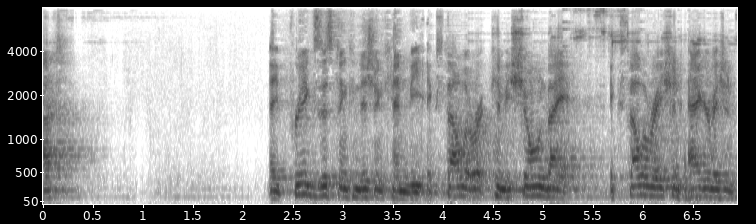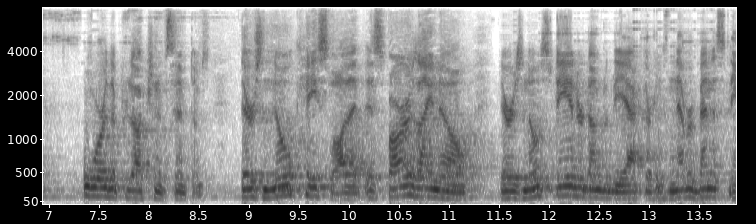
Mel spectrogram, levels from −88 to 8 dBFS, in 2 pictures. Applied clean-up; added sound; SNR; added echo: neural separator model SepFormer DNS4.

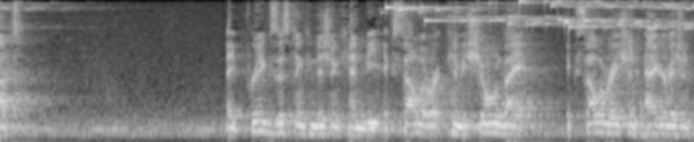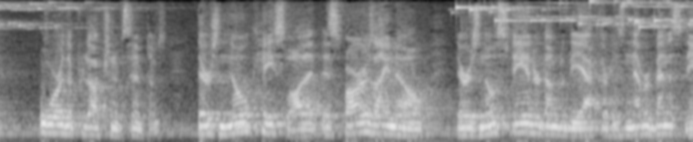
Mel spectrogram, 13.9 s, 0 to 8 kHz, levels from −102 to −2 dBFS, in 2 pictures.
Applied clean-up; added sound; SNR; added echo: none; Chime; 4 dB; none.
